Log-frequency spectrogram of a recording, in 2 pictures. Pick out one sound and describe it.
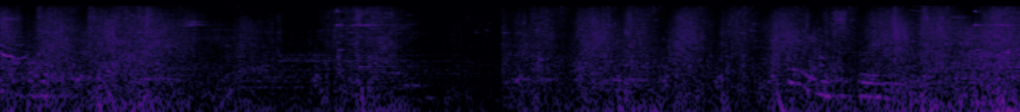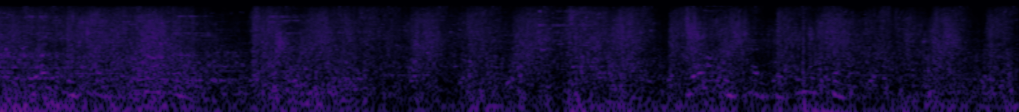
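Fantasy battle sound effects crackle, clash and boom in a busy fight.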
